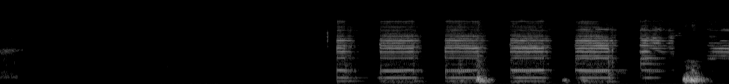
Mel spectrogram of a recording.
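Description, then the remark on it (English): An electronic alarm suddenly starts beeping in a loud, steady series of long harmonic pulses, about six in a row with short gaps, after a few seconds of near silence. “Someone's having their 844 alarm go off. Or their car alarm's going off.”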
